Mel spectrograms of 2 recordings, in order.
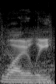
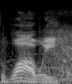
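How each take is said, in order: First: The first vowel sounds like 'why'. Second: The first vowel sounds like 'wow'. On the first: The speaker calls it wrong. "it's not pronounced Wily" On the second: The speaker calls it right. "It's pronounced Wowie"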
